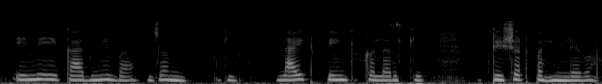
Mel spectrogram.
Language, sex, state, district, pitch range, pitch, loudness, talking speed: Bhojpuri, female, Bihar, Gopalganj, 185-210 Hz, 200 Hz, -35 LUFS, 120 wpm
